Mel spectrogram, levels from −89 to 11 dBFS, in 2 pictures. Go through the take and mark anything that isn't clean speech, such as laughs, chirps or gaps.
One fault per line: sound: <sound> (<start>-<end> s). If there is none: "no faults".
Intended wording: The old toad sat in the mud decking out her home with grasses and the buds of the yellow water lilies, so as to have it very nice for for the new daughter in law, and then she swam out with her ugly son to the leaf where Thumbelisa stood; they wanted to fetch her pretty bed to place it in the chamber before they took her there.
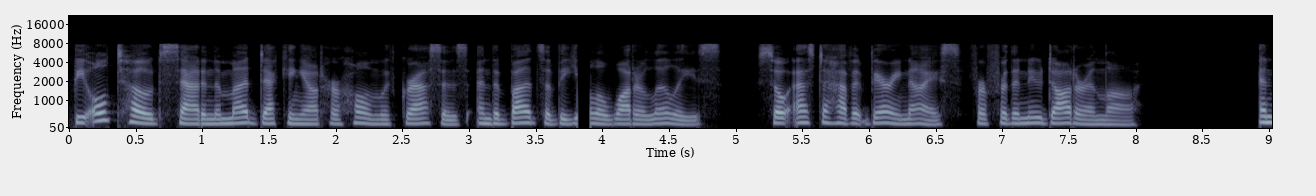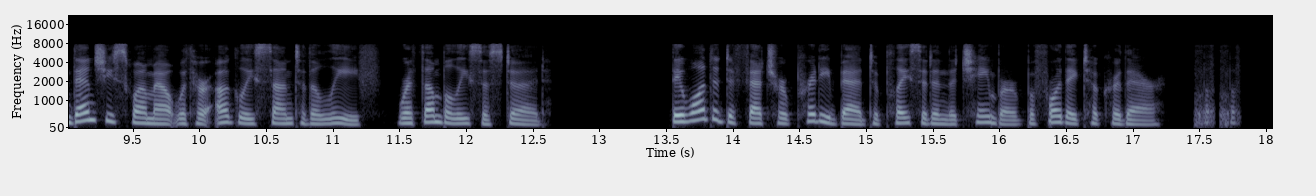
sound: dropout (3.8-3.9 s)
sound: laugh (17.5-17.8 s)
